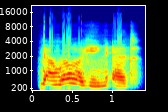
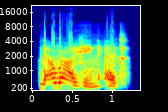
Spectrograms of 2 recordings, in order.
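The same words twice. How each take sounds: The two takes are said the same way.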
